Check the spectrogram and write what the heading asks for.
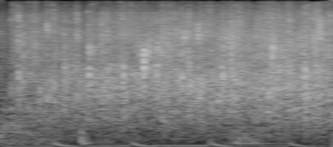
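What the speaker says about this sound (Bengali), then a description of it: "রেজওয়ানার জন্য একটা জোরে হাততালি হোক" An audience at a housing-society beauty pageant claps, a steady, dense burst of applause that holds at an even level throughout, with no voices over it.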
